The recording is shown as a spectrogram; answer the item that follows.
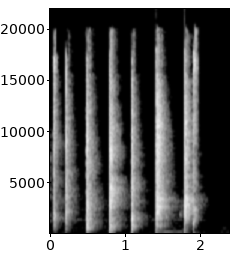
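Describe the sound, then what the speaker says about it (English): Eight sharp hand claps in a quick, slightly uneven rhythm, close and loud, with a brief doubled clap near the end, then silence. "I said clap"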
